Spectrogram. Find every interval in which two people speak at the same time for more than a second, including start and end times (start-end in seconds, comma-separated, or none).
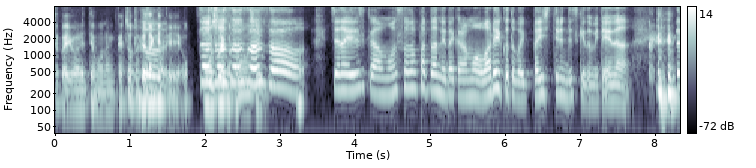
1.1-2.8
